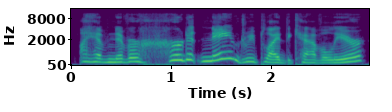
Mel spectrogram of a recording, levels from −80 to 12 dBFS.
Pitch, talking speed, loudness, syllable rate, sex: 245 Hz, 180 wpm, -16 LUFS, 5.0 syllables/s, female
